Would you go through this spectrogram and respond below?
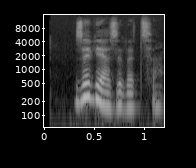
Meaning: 1. to be/get tied up (tied into a knot) 2. to set in, to begin, to start 3. to set 4. passive of завя́зывать (zavjázyvatʹ)
- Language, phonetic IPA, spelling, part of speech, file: Russian, [zɐˈvʲazɨvət͡sə], завязываться, verb, Ru-завязываться.ogg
